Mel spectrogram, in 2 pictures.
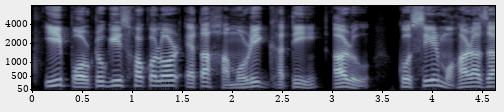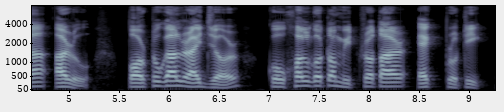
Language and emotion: Assamese, neutral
